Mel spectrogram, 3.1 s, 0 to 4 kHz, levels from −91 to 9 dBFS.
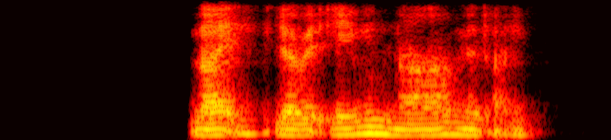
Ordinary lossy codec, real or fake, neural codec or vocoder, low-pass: Opus, 64 kbps; real; none; 3.6 kHz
